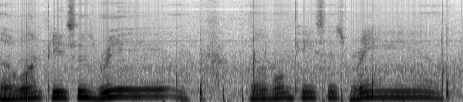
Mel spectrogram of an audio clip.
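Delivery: silly put-on voice, high and slow.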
